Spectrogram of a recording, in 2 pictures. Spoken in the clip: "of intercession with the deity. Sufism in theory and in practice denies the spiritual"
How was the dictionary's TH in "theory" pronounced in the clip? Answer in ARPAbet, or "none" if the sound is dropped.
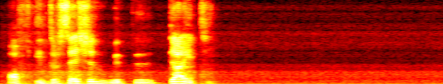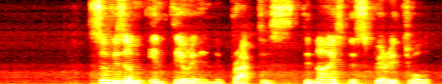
TH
